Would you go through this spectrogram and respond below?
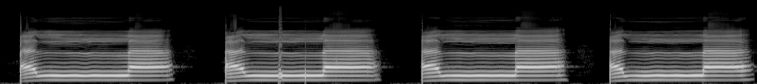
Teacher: seluruh samping lidahnya tapi samping lidah depan yang kanan perhatikan baik-baik samping lidah depan yang kanan dan samping lidah depan yang kiri keduanya nih menyusur sampai ke ujung lidah diangkat dan disentuhkan ke langit-langit · huruf lam itu dilafalkan wah dia keluar dari samping lidah kita ya ini samping lidah tapi bukan seluruh samping lidahnya tapi samping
